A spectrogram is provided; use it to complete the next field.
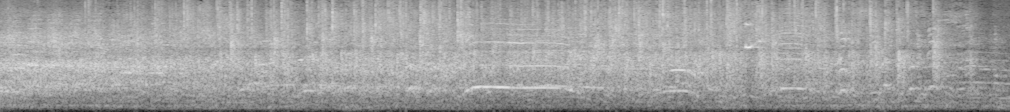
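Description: An audience bursts into sustained applause after a comedian's joke about baptism, a dense, steady wash of clapping lasting about ten seconds, with a few scattered whoops and crowd murmurs mixed in before it begins to taper off.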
